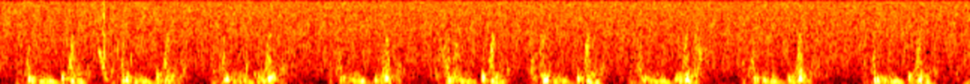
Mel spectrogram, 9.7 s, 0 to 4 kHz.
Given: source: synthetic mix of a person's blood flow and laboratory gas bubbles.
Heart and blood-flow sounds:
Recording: Doppler ultrasound of blood flow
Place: precordium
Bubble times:
0.95-1.19 s: bubbles
1.29-1.34 s: bubbles
2.43-2.49 s: bubbles
2.52-2.56 s: bubbles
4.29-4.66 s: bubbles
5.29-5.53 s: bubbles
6.92-7.08 s: bubbles
From the record:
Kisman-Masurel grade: 121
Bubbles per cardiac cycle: 1 to 2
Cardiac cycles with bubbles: 10 to 50%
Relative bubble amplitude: barely perceptible (0.100 to 0.250)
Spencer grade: 2 (many but less than half of the cardiac periods contain bubble signals, singularly or in groups)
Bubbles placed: only in the low amplitude regions of the cardiac cycle

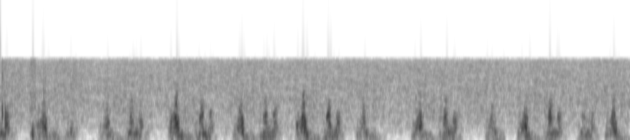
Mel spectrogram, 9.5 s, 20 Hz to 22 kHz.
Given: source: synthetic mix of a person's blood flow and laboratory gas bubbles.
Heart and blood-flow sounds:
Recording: Doppler ultrasound of blood flow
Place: precordium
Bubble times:
0.00-0.12 s: bubbles
0.44-0.54 s: bubbles
0.60-0.72 s: bubbles
From the record:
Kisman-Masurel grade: 213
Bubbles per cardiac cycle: several, 3 to 8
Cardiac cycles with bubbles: 1 to 10%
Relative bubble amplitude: loud (0.450 to 0.775)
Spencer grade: 1 (occasional bubble signal discernible with the cardiac motion signal, with majority of cardiac periods free of bubbles)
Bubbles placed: anywhere in the cardiac cycle

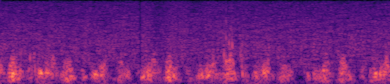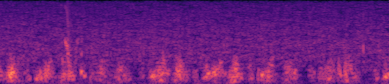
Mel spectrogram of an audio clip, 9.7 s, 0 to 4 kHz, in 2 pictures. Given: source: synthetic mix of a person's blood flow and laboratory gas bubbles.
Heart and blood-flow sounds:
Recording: Doppler ultrasound of blood flow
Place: precordium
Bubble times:
0.20-0.64 s: bubbles
2.76-3.07 s: bubbles
3.15-3.37 s: bubbles
5.64-5.95 s: bubbles
9.08-9.25 s: bubbles
9.39-9.45 s: bubbles
From the record:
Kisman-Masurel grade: 222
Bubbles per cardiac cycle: several, 3 to 8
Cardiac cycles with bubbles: 10 to 50%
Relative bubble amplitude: moderate (0.250 to 0.450)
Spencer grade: 2 (many but less than half of the cardiac periods contain bubble signals, singularly or in groups)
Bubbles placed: anywhere in the cardiac cycle

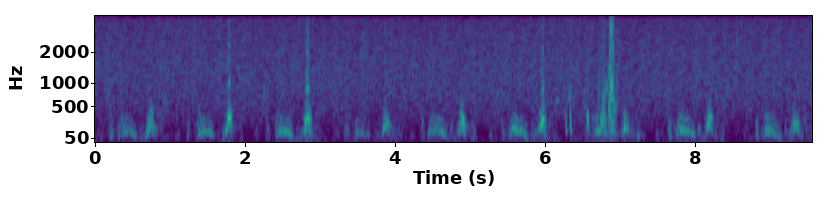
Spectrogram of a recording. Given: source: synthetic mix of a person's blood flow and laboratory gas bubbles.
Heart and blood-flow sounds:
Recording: Doppler ultrasound of blood flow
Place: precordium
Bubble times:
6.25-6.38 s: bubbles
6.52-6.97 s: bubbles
From the record:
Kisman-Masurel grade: 212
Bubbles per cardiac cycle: several, 3 to 8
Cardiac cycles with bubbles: 1 to 10%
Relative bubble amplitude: moderate (0.250 to 0.450)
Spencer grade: 1 (occasional bubble signal discernible with the cardiac motion signal, with majority of cardiac periods free of bubbles)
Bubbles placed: only in the low amplitude regions of the cardiac cycle

